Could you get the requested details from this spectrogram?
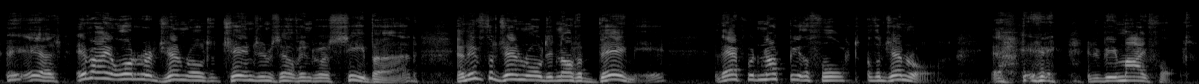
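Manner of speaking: high, explaining royal voice with a laugh; the king. Acted. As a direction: reason it out grandly.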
